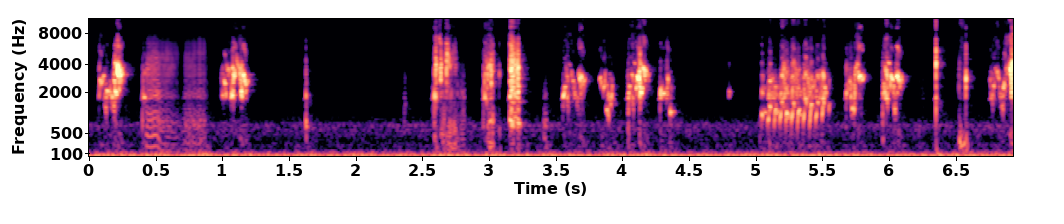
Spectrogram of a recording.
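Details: Younger pet budgerigar singing for a silent, gentle older budgie. Squeaky chirps and buzzy rasps come in uneven bursts, with a dense scratchy chatter near the end, all over a constant low hum.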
